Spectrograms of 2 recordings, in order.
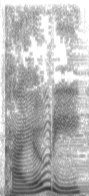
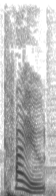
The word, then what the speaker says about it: coyote: Although the preferred pronunciation is the Mexican-Spanish version, coyote, the shortened coyote is commonly used.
